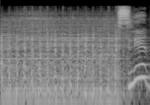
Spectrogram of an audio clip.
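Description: Helicopter running in flight: a fast, even rotor chop over a steady low engine drone. A voice comes in near the end.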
